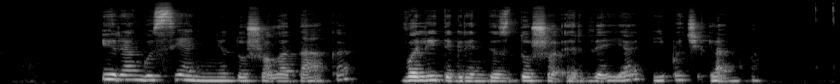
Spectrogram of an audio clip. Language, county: Lithuanian, Telšiai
